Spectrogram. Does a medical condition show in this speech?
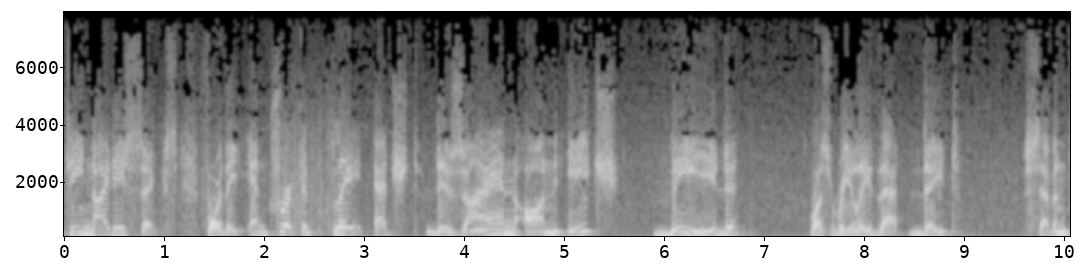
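No.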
